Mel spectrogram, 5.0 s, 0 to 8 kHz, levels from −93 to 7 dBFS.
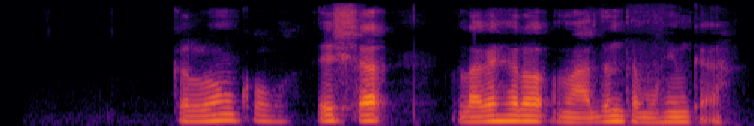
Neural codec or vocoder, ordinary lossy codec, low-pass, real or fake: none; AAC, 32 kbps; 7.2 kHz; real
